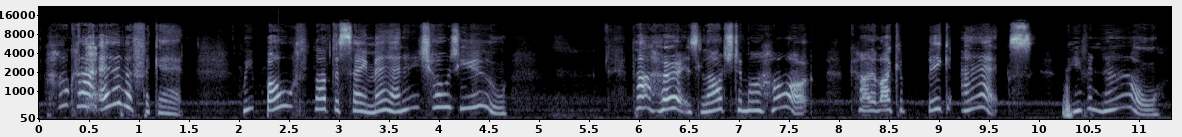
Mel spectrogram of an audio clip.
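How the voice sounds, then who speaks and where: Woman acting a high-pitched, jealous, wounded sister. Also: big pitch swings, takes it slowly, heavily acted. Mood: hurt. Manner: dramatic, confrontational. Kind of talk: audio play acting.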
